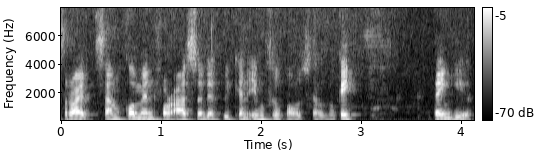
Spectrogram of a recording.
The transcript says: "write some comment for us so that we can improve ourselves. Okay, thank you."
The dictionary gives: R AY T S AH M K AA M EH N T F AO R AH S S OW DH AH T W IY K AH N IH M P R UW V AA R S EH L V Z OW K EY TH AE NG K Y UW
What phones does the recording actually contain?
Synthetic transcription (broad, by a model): R AY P S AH M K AA M EH N T F AO R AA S S OW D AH T W IY K AH N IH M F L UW P AA R S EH L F OW K EY T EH NG K Y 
